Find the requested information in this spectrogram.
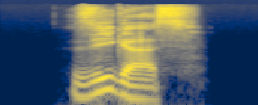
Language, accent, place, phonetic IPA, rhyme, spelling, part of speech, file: German, Germany, Berlin, [ˈziːɡɐs], -iːɡɐs, Siegers, noun, De-Siegers.ogg
- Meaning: genitive singular of Sieger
